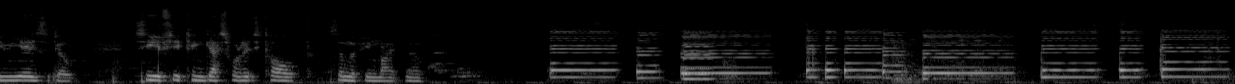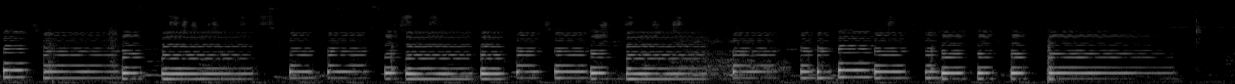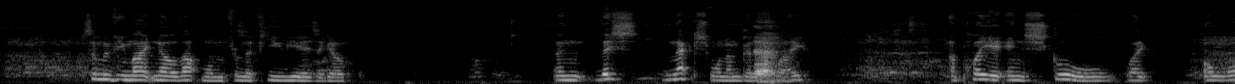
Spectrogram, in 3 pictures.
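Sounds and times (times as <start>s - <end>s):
electronic keyboard melody: 5.4s - 24.3s.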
